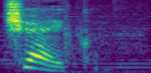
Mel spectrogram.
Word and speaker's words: чайка: alors vous connaissez la mouette Eh bien, ça se dit Чайка.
